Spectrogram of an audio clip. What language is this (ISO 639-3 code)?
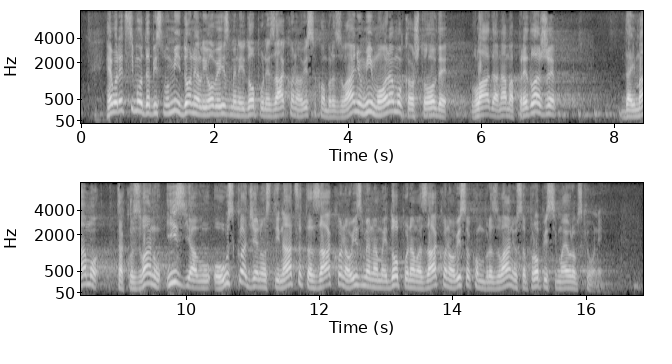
srp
